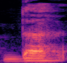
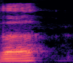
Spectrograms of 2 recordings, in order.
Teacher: pronounced at the very same spot behind the teeth. One is a stop, D, and the other is a continuant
